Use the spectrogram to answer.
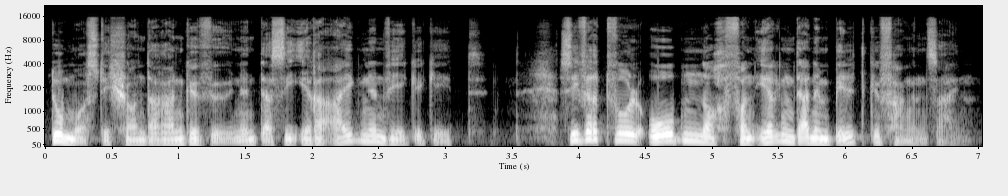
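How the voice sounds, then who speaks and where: Man doing serene middle-aged mum, relaxed and reassuring, dark-toned. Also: mid-range voice, moderate pace, husky, no echo, studio quality. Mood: amused. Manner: calm, smiling, reassuring. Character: gentle, still-beautiful middle-aged mother.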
